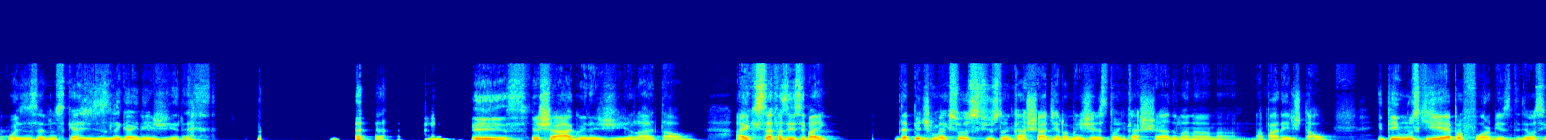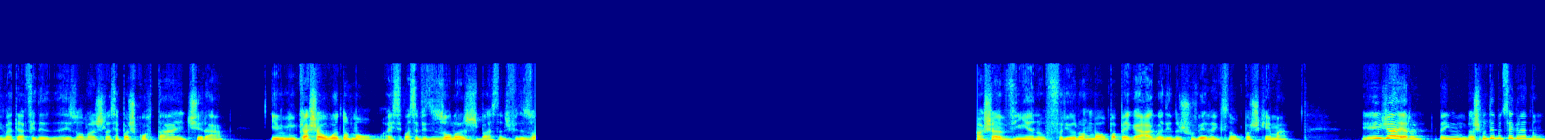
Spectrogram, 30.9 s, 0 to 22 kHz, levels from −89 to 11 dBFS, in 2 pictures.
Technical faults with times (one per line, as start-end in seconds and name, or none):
20.81-25.23 audio dropout to silence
